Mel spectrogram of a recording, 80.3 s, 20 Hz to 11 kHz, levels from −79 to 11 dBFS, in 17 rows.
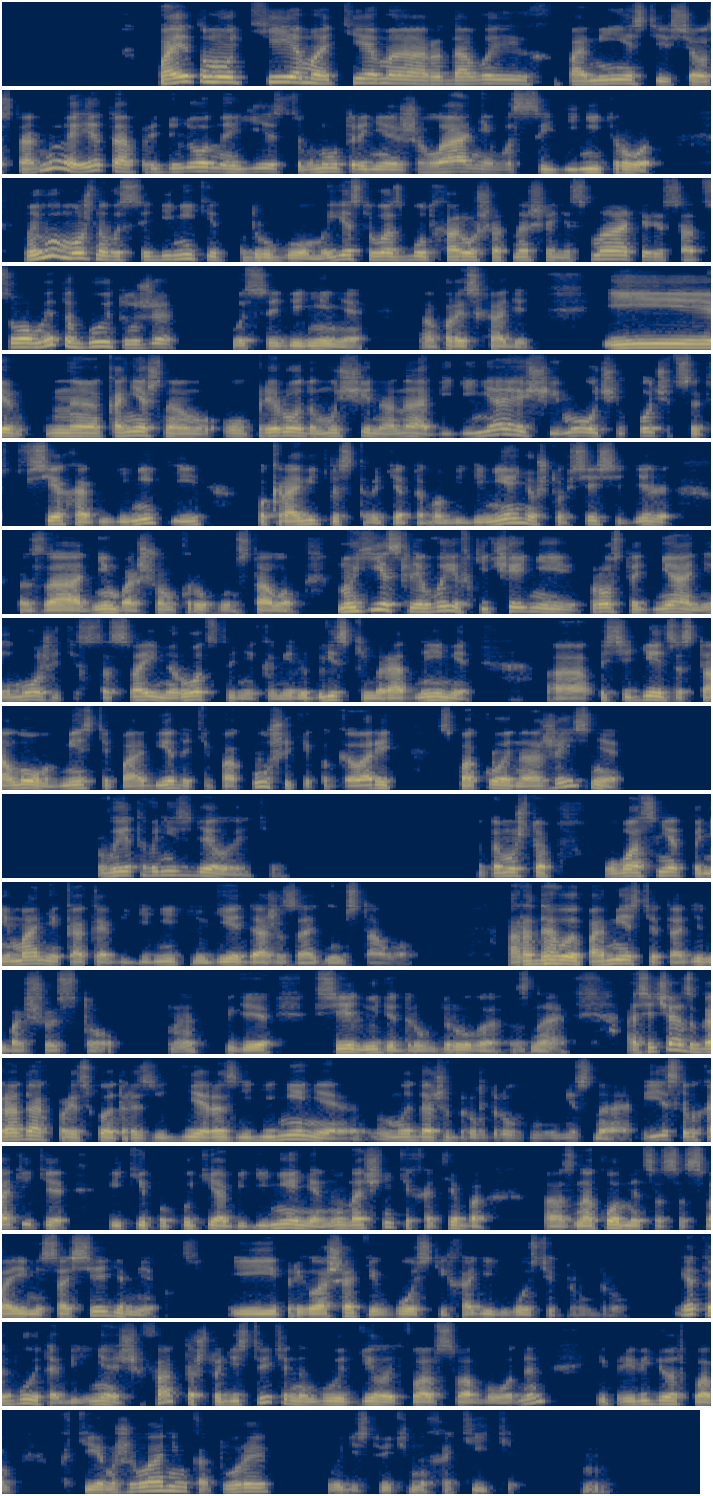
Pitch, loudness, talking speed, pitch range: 125 Hz, -19 LUFS, 130 wpm, 105-145 Hz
